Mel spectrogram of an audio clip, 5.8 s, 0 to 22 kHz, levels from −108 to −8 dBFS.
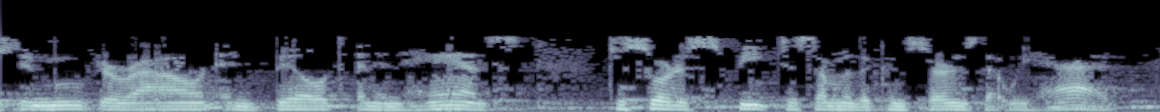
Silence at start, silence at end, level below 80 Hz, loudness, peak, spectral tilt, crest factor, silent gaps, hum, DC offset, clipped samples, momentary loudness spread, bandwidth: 0 s; 0 s; -56 dBFS; -29 LUFS; -14 dBFS; -5.5 dB/octave; 14 dB; none; none; 0.1%; under 0.1%; 8 LU; 6 kHz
